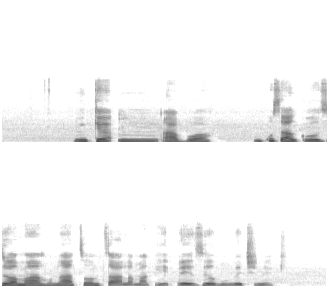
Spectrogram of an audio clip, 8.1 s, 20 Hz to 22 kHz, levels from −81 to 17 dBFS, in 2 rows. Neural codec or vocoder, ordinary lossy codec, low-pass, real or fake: codec, 44.1 kHz, 7.8 kbps, DAC; none; 9.9 kHz; fake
